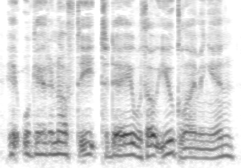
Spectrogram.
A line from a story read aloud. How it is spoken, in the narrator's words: Someone hollered in his ear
